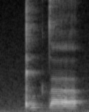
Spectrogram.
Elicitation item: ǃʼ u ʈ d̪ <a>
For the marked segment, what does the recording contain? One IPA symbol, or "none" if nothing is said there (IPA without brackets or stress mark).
a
